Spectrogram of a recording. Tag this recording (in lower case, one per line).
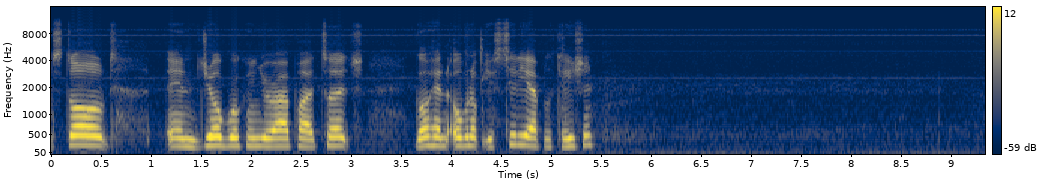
speech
